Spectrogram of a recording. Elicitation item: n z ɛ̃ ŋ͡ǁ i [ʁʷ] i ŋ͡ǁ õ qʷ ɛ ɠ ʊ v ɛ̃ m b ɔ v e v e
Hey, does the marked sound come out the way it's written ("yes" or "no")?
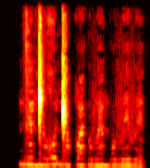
yes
